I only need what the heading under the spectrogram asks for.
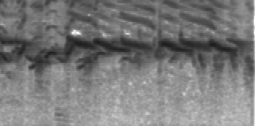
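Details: Chinese hwamei kept as a songbird, giving a drawn-out, sustained whistle that wavers slightly around one steady pitch for several seconds, with brief sharp notes breaking in.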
